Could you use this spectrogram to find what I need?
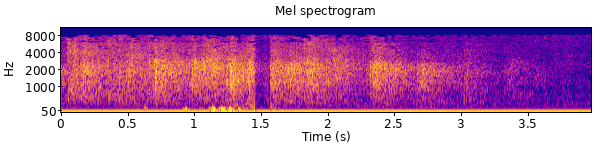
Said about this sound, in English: You can sit down, please. Thank you. Clap for him.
